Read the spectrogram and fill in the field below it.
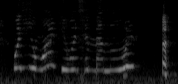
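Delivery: very high, slow squealing cat voice; demon cat voice. Acted. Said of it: "That is Demon Cat Voice".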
